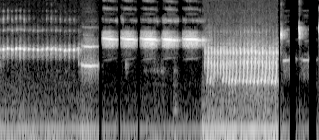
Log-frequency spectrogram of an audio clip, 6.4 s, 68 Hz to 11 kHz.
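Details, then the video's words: Waterslager (Malinois) canary, a champion bird from 1997, singing a training song for young canaries: a rapid even trill, a low note, five long clear whistled notes, then a fast bubbling water-like roll and brief chirps. "Malinois CANARY From 1997 - 12h Training Song"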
